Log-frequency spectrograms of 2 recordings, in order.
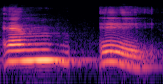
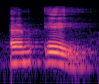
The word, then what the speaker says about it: MA: But this MA, we pronounce it as MA. MA.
